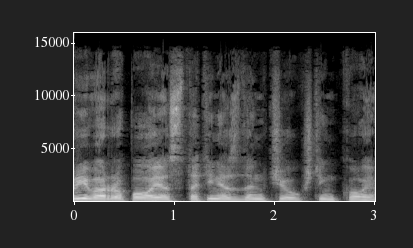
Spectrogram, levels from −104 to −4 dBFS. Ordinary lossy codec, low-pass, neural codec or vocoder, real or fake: AAC, 48 kbps; 14.4 kHz; none; real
